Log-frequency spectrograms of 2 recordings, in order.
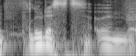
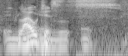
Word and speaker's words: flautist: There's not many flutists Flautists, actually. Flautists. Flautist, that's how it's pronounced.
